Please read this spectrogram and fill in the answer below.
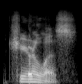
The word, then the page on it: cheerless: American English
